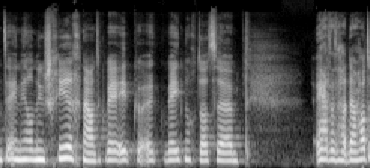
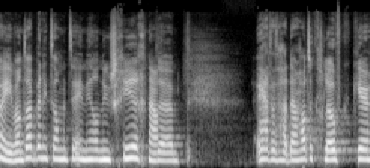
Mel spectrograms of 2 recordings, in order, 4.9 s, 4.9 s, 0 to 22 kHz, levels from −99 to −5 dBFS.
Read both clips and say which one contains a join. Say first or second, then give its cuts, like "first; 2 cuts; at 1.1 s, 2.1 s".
second; 1 cut; at 2.1 s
